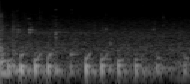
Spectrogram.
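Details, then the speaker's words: Supercharged Honda NSX build, bleeding the cooling system with a pump on the line: irregular gurgling and bubbling bursts as hoses are squeezed, as air travels back from the front and coolant replaces it. "you can hear that air bubbles traveling to the front from the front of the car coming back up squeeze a few more times you might be able to hear it again it's basically coant replacing the air that's in the system"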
